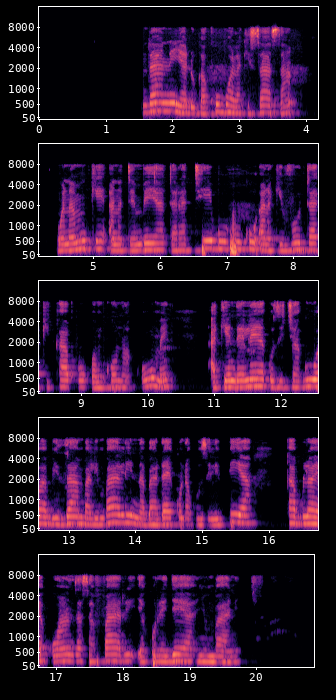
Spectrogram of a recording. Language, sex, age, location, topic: Swahili, female, 36-49, Dar es Salaam, finance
